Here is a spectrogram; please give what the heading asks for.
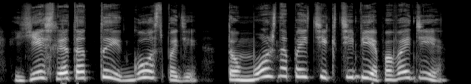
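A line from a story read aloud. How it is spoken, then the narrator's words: Impulsive shout. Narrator (Russian): порывистый Петр крикнул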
